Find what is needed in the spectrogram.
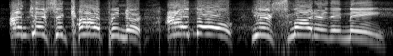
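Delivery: high, forceful protest; exasperated outburst. Acted. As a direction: shout it in exasperated disbelief. Joseph's exasperation erupts.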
